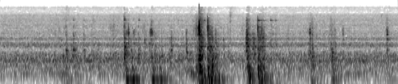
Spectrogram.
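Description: A few irregular knocks and thuds over steady background noise, the loudest about four seconds in and another just after five seconds.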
